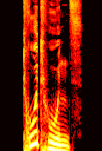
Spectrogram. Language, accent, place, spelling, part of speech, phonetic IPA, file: German, Germany, Berlin, Truthuhns, noun, [ˈtʁutˌhuːns], De-Truthuhns.ogg
- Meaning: genitive of Truthuhn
